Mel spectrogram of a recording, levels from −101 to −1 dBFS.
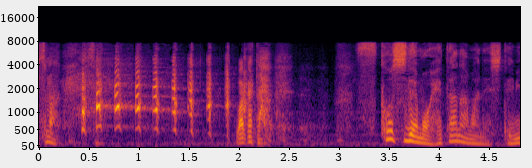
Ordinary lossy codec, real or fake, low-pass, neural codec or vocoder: none; real; none; none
